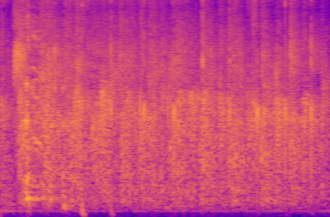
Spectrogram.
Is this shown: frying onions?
no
